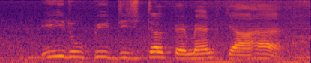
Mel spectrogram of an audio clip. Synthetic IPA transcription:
iːɾuːpiɖɪd͡ʒɪʈəlpeːmẽːɳʈkjaːɦɛː

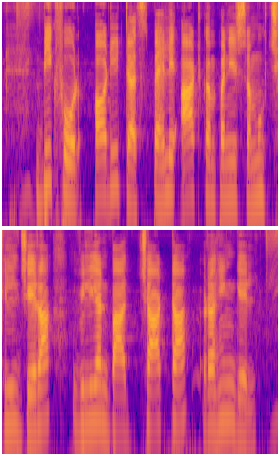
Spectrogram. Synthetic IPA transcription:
biɡpʰoːɾ | ɔːɖiʈəspɛɦleʔaːʈʰkə̃mpənisəmuːɦt͡ʃʰild͡ʒeːɾaʋiljənbaːd̪̚t͡ʃaːɾʈaɾəɦĩŋɡeːl

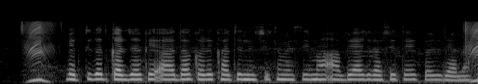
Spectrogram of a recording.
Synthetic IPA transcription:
ʋjək̚t̪ɪɡət̪kəɾd͡ʒakeʔaəd̪akəɾekʰaːt̪ɪɾnɪst͡ʃisəməsimãʔabead͡ʒɾasit̪ekəld͡ʒaːlaː

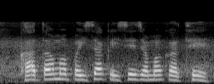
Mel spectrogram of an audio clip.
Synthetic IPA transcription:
kʰat̪amãpəjsakəjsed͡ʒəmakəɾt̪ʰe

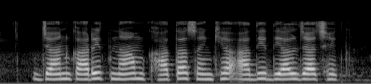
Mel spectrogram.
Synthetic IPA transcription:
d͡ʒaːnkaɾit̪namkʰat̪asəŋkʰjaʔad̪id̪jald͡ʒat͡ʃʰek

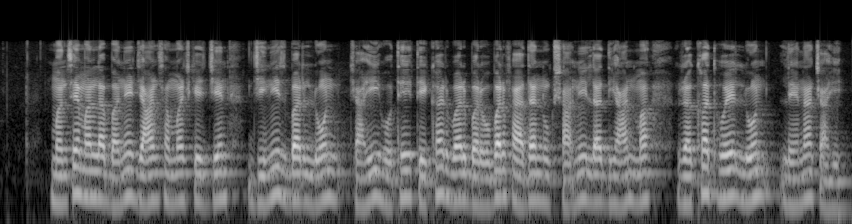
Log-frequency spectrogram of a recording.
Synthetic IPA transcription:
mənsemənlabəned͡ʒaːnsəməd͡ʒked͡ʒeːnd͡ʒinisbəɾloːnt͡ʃaːɦiɦoːt̪et̪ekʰəɾbəɾbəɾobəɾfaːjd̪anʊksa̰ːnilad̪ʱjaːnmã | ɾəkʰət̪ɦoeloːnlenat͡ʃa̰ːɦi

